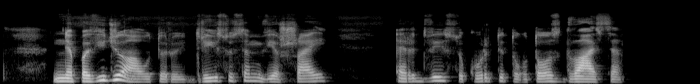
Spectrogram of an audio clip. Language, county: Lithuanian, Šiauliai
